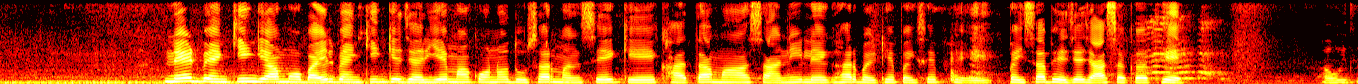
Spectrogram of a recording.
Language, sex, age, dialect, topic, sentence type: Chhattisgarhi, female, 18-24, Central, banking, statement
